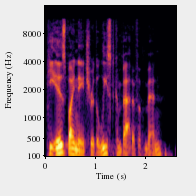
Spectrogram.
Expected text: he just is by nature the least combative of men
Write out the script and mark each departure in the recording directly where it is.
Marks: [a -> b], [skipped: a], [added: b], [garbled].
he [skipped: just] is by nature the least combative of men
